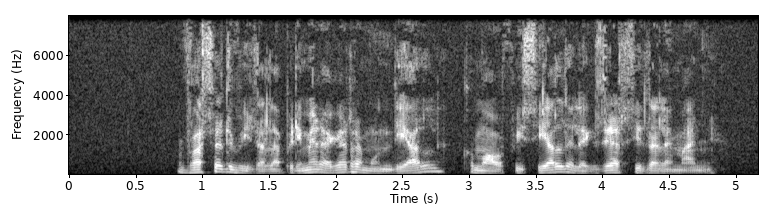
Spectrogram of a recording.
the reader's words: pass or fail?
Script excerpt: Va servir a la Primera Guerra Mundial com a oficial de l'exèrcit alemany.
pass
